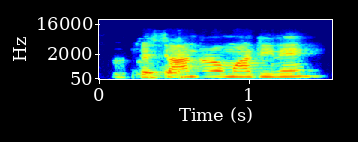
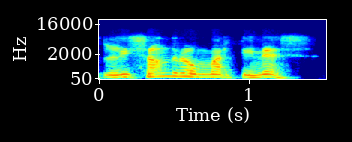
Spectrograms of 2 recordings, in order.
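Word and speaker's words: Lisandro Martínez: ravish so uh regarding how do we pronounce the name cassandra martinez is it uh it's it's lisandro martinez okay okay and we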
